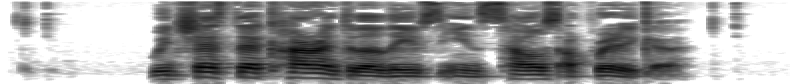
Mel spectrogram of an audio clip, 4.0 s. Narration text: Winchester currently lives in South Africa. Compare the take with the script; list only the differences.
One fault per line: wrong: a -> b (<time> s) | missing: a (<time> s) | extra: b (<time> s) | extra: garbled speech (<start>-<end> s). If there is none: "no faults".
no faults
